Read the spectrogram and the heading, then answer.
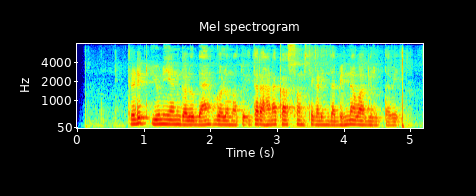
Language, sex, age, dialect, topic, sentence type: Kannada, male, 18-24, Coastal/Dakshin, banking, statement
